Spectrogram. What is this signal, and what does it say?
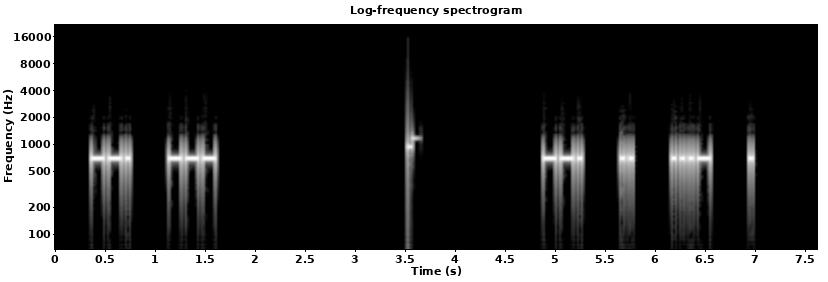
Morse code, heard as a keyed tone, about 28 wpm, spaced as for 16 wpm, 700 Hz. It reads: GO GIVE
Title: 3x Character Spacing - Top 200 Words - 28wpm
